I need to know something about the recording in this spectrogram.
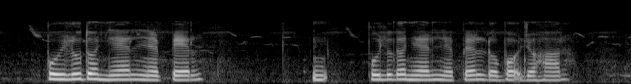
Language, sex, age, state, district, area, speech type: Santali, female, 18-30, West Bengal, Malda, rural, spontaneous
